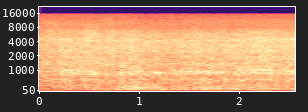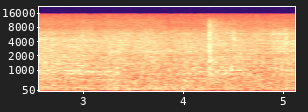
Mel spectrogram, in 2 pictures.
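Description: Wind rushing and buffeting on the microphone high up a chimney, a steady rough noise with a single faint click about four seconds in.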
